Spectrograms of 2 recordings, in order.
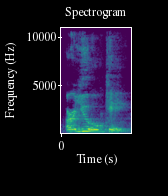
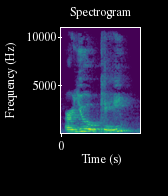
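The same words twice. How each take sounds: First: "okay" kept level, with no questioning rise; robotic, unraised "okay"; flat tone. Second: "okay" swept upward at the end; rising tone. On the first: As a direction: keep "okay" flat and falling at the end. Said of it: "an example of using a flat tone". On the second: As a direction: lift "okay" into a yes-or-no question. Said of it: "You should use a rising tone". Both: Shown as a demonstration.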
